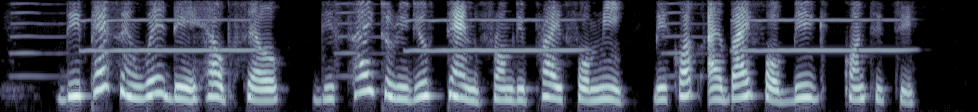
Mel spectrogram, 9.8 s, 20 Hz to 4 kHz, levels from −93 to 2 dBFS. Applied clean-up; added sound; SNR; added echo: none; Wind instrument, woodwind instrument; 20 dB; none.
